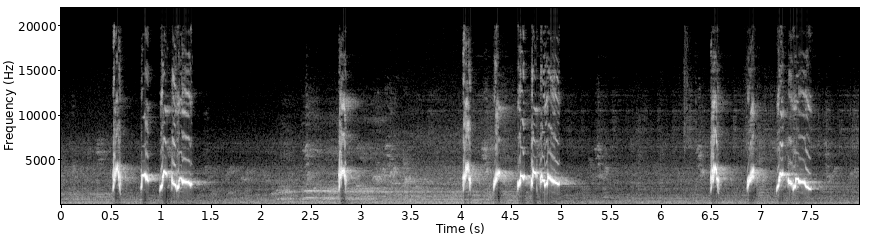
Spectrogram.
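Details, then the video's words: Red-whiskered bulbul in full morning song, a 'fiery' lure recording for coaching other bulbuls: three quick, punchy phrases of four or five sharp slurred notes at regular intervals, plus a lone note and a soft hum between. "luyện giọng chào mào hót sáng - Hót hay nhanh lửa"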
